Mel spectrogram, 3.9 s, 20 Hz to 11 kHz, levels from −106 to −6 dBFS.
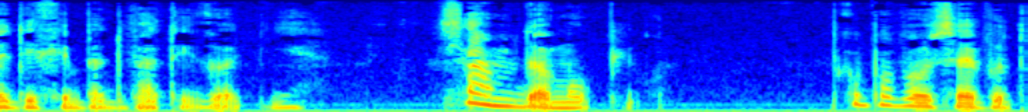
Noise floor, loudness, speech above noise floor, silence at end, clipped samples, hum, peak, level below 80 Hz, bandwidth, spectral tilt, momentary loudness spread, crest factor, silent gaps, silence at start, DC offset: -57 dBFS; -35 LUFS; 23 dB; 0.05 s; under 0.1%; none; -16 dBFS; -56 dBFS; 11 kHz; -6 dB/octave; 21 LU; 20 dB; none; 0 s; under 0.1%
